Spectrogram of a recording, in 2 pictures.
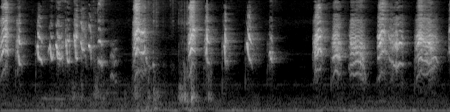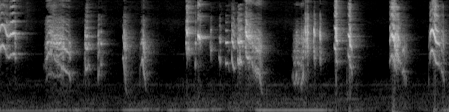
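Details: Local long-tailed shrike from Kendal, used as a training recording for young birds, sings a busy medley of harsh squawks and scratchy chirps in short bursts, dense and varied, with a faint low hum underneath.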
